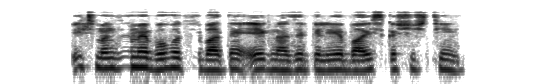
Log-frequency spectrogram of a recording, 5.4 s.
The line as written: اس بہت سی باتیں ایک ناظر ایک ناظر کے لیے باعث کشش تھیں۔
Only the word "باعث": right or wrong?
right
